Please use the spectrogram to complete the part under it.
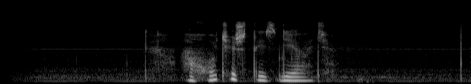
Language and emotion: Russian, neutral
